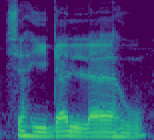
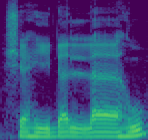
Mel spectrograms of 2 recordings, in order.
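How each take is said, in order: No difference in how they are said.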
